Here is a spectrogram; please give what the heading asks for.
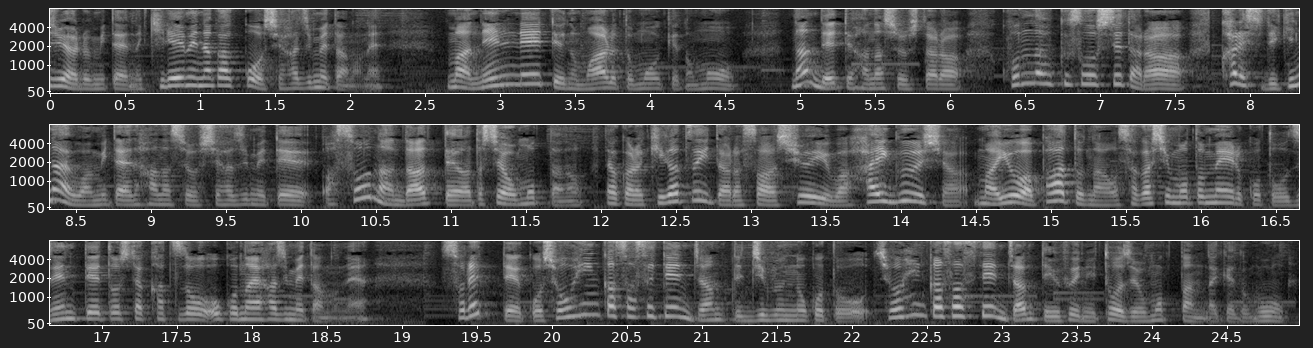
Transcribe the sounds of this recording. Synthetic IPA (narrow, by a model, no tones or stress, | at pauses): ʑɯaɾɯ̟mʲit̪ainakʲiɾe̞ːme̞naɡakːo̞ːɕiɦaʑime̞t̪ano̰nḛ | maːnẽ̞nɾe̞ːt̪ːeɯ̟no̞mo̞aɾɯ̟t̪o̞ːmo̞ɯ̟ke̞d̪o̞mo̞ | nãnd̪e̞t̪ːeɯ̟ɦanaɕioɕi̥t̪aɾa | kʰõ̞nːaɸɯ̟kɯ̟so̞ːɕi̥t̪e̞t̪aɾa | kaɾe̞ɕid̪e̞kʲinaiβamʲit̪ainaɦanaɕio̞ɕeɦaʑime̞t̪e̞aso̞ːnãnd̪at̪ːe̞β̞at̪aɕiβaomo̞t̪ːano̞d̪̥akaɾakʲiɡat͡sɨit̪aɾasaɕɨiβahaiɡɯ̟ːɕa̰maːjo̞βapaːt̪o̞nao̞saɡaɕimo̞t̪o̞me̞ːɾɯ̟ko̞t̪o̞ːzẽ̞nt̪e̞ːt̪o̞ɕi̥t̪akat͡sɨd̪o̞ːko̞naeɦaʑime̞t̪ano̞̰ne̞̰ | so̞ɾe̞t̪ːe̞ko̞ːɕo̞ːçĩŋkasase̞t̪ẽ̞ɲ̟d͡ʑãnt̪ːe̞d͡ʑibɯ̟̃nːo̞ko̞t̪o̞̰ːɕo̞ːçĩŋkasase̞̥t̪ẽ̞ɲ̟d͡ʑãnt̪ːe̞jɯ̟ɸɯ̟ːɲ̟it̪o̞ːʑio̞mo̞t̪ːãnd̪ake̞d̪o̞mo̞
